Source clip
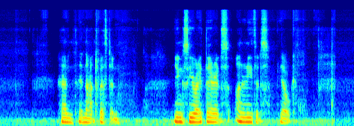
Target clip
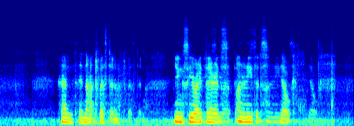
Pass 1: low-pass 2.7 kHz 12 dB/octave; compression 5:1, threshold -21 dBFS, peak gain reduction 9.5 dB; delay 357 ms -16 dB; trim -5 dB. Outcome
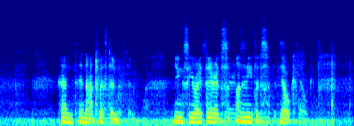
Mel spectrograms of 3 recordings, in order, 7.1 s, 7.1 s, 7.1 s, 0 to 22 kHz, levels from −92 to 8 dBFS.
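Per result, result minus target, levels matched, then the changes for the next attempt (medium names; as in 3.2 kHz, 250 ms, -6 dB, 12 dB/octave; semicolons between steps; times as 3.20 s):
compression: peak gain reduction +9.5 dB; echo 203 ms early
remove: compression 5:1, threshold -21 dBFS, peak gain reduction 9.5 dB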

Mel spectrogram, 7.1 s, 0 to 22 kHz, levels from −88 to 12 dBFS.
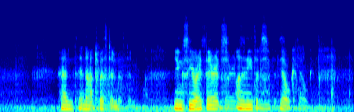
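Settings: echo 203 ms early
change: delay 560 ms -16 dB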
